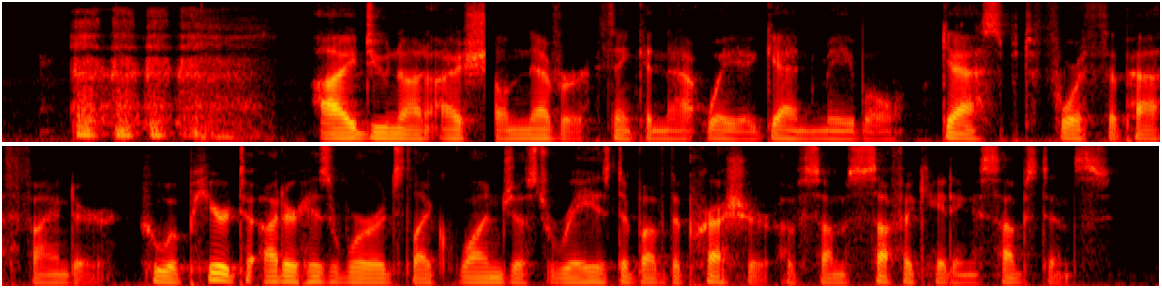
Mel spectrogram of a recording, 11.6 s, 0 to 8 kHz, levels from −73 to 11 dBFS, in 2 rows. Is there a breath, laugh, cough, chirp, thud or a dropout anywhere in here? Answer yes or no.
yes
